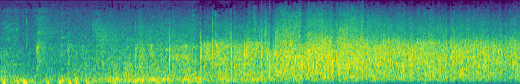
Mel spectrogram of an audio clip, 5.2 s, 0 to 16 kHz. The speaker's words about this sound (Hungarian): Hangos tapsvihar, hiszen zsúfolás telve a 6. pálterem, ha jól láttam, még hátul az ajtók is nyitva, még ott is álltak zarándokok.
